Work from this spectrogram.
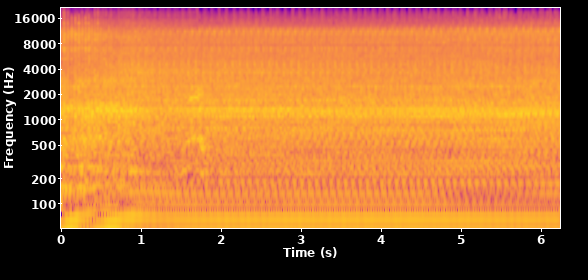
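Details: Restored 1993 Lombardini diesel generator with test lamp connected: loud, even diesel clatter at a steady rate with no misses or knocks; running smoothly and healthy.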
